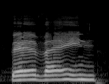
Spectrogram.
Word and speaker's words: Bea Veayn: well done and how do you say it bear vein and do we know how and why people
